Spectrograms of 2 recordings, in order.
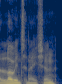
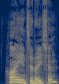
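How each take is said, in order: First: "low intonation" dropped to a lower pitch. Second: "High intonation" pitched far above the usual voice, louder at the start. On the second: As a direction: lift the whole of "High intonation" up high. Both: Shown as a demonstration.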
